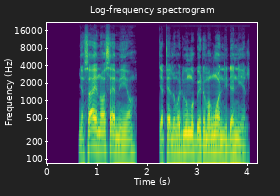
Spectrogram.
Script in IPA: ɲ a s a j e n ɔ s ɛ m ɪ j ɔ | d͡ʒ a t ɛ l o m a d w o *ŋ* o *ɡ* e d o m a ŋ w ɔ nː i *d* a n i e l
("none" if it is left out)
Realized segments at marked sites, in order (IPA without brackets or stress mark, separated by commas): ŋ, b, d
